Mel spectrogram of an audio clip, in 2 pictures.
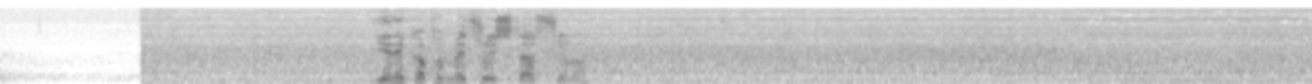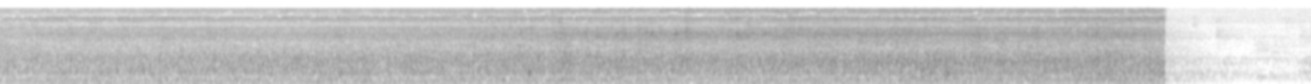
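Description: Water rushes and splashes loudly.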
